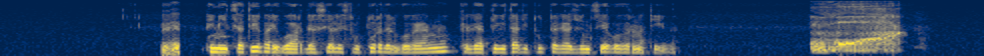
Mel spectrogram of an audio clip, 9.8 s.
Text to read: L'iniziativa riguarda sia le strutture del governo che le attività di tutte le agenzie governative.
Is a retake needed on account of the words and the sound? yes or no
yes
